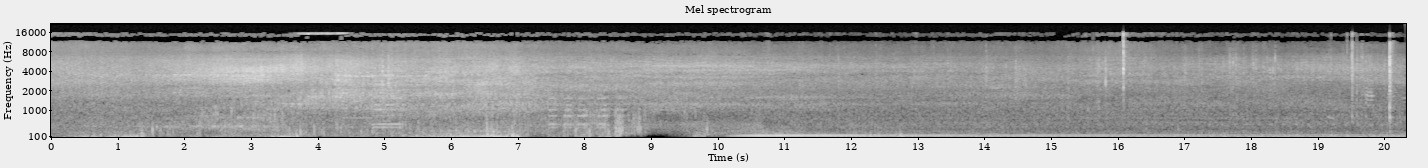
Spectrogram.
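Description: An approaching diesel train: for the first half, wind buffets the microphone and faint horn tones sound in the distance; then, about ten seconds in, a steady low locomotive engine drone sets in and holds.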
